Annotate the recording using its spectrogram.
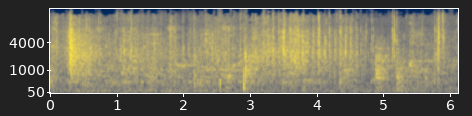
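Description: A small plastic bag of purple metal flake rustling and crinkling as the flake is poured into an open tin of paint, with a couple of small clicks about halfway through.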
